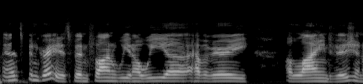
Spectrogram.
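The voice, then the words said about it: Canadian English accent. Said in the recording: “part of our Canadian contingent up there in the Great White North ... from my accent ... I noticed the oot rather than the out”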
